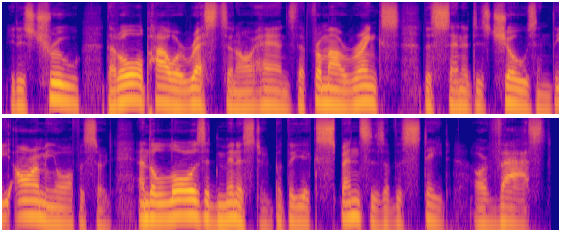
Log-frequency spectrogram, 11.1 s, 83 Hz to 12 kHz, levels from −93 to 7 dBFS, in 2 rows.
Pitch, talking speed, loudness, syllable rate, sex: 125 Hz, 180 wpm, -18 LUFS, 4.9 syllables/s, male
